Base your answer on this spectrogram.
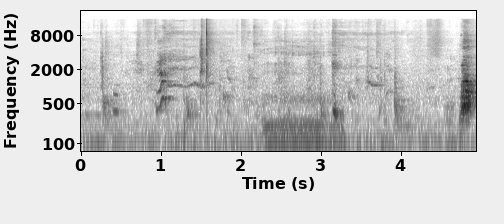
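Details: Golden Retriever puppy Gunnar tries to bring a stick into the house where sticks aren't allowed. Brief rising whiny tones near the start, then a low buzzy growling rumble for about a second, ending in a sharp loud burst.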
